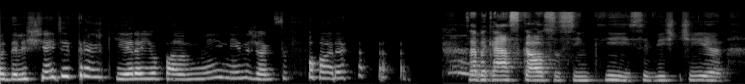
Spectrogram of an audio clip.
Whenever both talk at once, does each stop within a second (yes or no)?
yes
